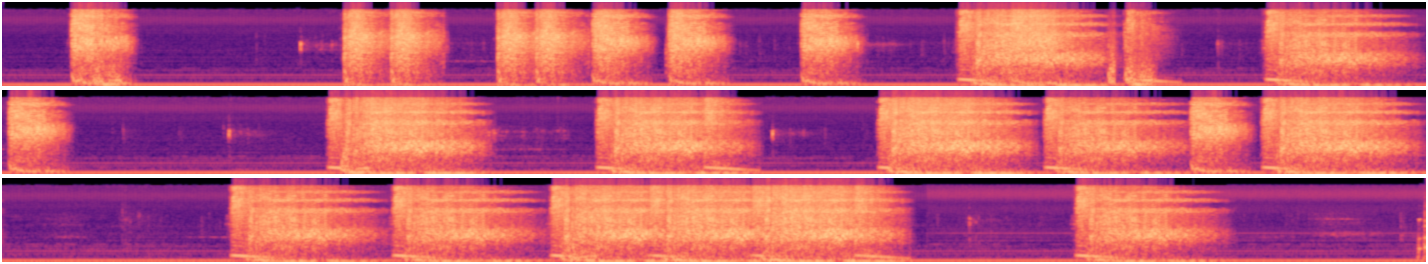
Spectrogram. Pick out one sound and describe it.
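Game punches and pipe swings land with loud, punchy hit sounds, over and over.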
